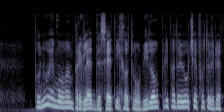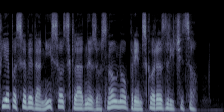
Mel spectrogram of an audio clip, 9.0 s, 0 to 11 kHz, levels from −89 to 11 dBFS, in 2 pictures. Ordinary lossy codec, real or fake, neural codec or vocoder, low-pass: none; real; none; 7.2 kHz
